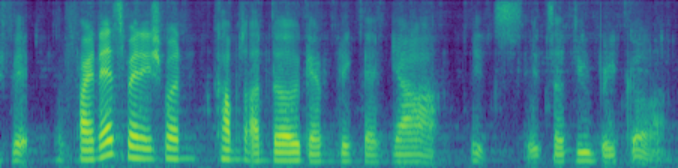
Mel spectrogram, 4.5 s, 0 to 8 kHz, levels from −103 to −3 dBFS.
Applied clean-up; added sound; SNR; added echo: neural separator model SepFormer DNS4.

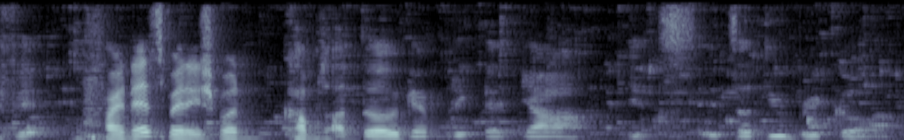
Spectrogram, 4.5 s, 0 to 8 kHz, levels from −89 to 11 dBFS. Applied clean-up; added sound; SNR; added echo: classical method log-MMSE.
